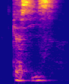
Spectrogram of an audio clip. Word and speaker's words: cassis: autour de sa prononciation j'ai choisi de prononcer cassis car pour moi il s'agit bien du fruit il ne peut pas s'agir ni du toponyme ni de du dos d'âne ça n'aurait aucun sens et donc c'est bien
